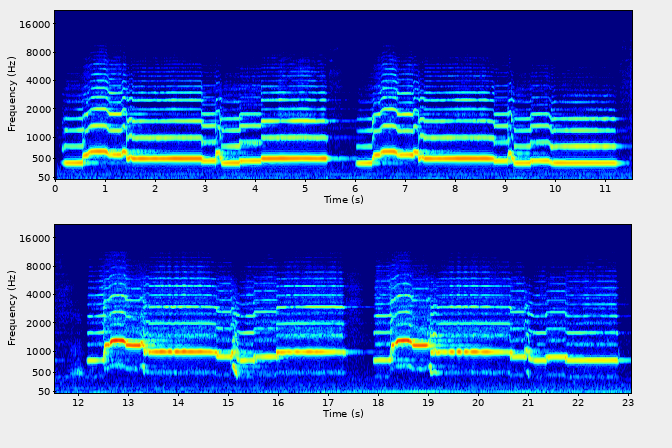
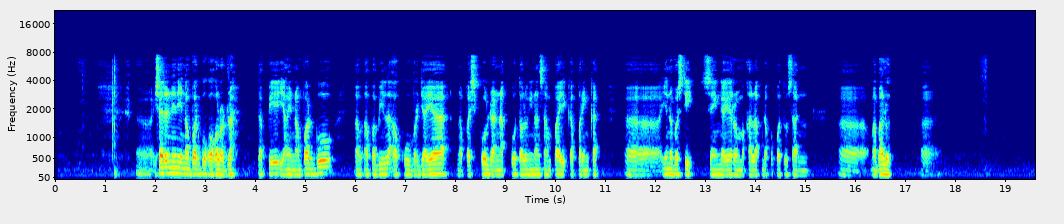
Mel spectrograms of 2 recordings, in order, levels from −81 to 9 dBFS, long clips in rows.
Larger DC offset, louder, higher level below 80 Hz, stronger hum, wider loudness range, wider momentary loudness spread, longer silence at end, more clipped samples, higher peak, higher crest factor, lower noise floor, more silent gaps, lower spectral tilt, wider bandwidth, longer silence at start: neither; first, -17 LUFS vs -24 LUFS; about the same, -58 dBFS vs -60 dBFS; neither; first, 10 LU vs 7 LU; second, 15 LU vs 18 LU; second, 0.3 s vs 2.05 s; neither; about the same, -2 dBFS vs -4 dBFS; second, 16 dB vs 22 dB; second, -54 dBFS vs -65 dBFS; neither; second, -2.5 dB/octave vs -6 dB/octave; about the same, 8.4 kHz vs 7.8 kHz; second, 0.15 s vs 1.15 s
